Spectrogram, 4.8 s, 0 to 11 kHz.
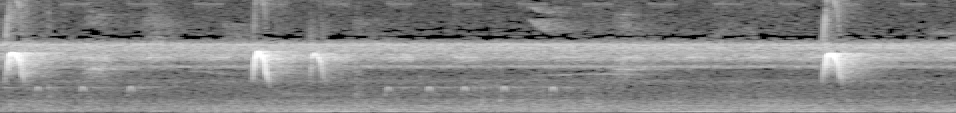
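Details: Purplish jacamar near Shaime, Cordillera del Condor, southeastern Ecuador, recorded at 10am on 5 February 2014: sharp, high, brief notes at uneven intervals, some in quick pairs, over a steady shrill insect drone.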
